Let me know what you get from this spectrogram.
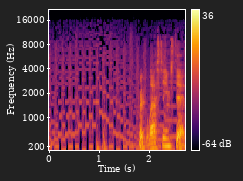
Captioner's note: chuckles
